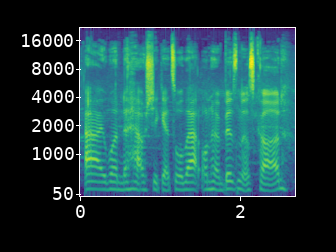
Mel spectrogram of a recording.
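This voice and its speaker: A woman's voice: on the low side, brisk, lightly acted, low-quality recording. A woman playing Lara Croft, determined. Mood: dry. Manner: steady, urgent and determined. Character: bold young female explorer, resolute and driven. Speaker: adventurer. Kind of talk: video game cutscene acting.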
